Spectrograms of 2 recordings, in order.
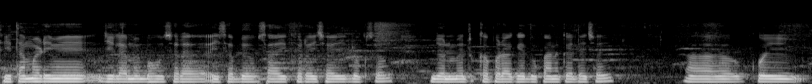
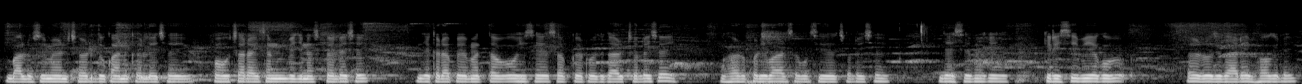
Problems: constant background noise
